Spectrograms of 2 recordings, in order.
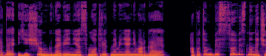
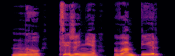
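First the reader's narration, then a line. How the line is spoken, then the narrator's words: Forced out through laughter. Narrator (Russian): выдавливает сквозь смех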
